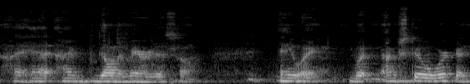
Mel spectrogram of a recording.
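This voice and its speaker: Audible room echo surrounds a man speaking at a fairly high pitch with monotone, flat intonation. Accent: American. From Oklahoma. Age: 80s+. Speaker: western artist. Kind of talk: casual interview conversation. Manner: halting, with many fillers and repetitions.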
